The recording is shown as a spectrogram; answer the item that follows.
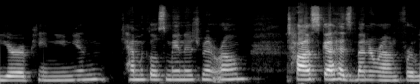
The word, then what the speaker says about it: TSCA: So the Toxic Substance Control Act, which is often, the acronym is often pronounced TSCA, is the premier chemicals management regulation in the United States.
